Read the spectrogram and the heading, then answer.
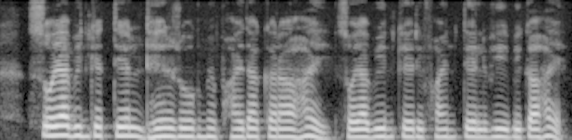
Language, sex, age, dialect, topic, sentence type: Magahi, male, 36-40, Southern, agriculture, statement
